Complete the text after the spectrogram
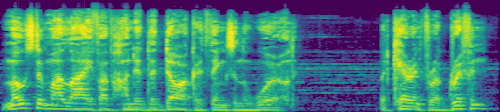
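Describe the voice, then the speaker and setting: A man playing a gruff, stoic but caring warrior and creature keeper in a video game cutscene, terse and dryly humorous. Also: low voice, expressive, moderate pace, fairly bright tone, full character voice. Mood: reflective, uneasy. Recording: music behind.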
